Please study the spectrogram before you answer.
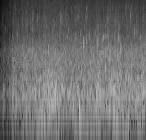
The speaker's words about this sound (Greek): Αυτός είναι ο ήχος ενός παγετώνα που λιώνει.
